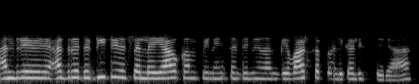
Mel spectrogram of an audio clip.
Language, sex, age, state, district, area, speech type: Kannada, female, 18-30, Karnataka, Udupi, rural, conversation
